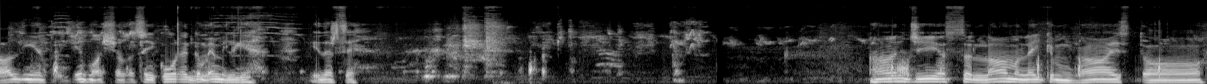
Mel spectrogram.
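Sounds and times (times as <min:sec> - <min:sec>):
chickens calling and clucking: 0:00.0 - 0:12.0
faint scattered noises: 0:00.0 - 0:12.0.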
